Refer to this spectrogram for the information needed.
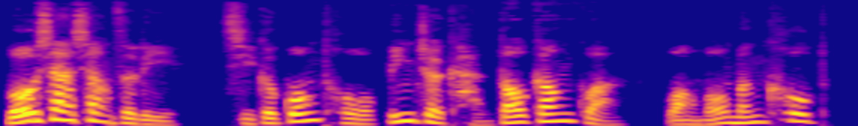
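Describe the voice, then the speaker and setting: A man voicing a brash young factory boss who narrates his own dramatic motion-comic story in a husky voice. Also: fairly high pitch, very animated, a little fast, dry recording, clean studio sound. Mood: dramatic narrating. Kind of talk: dramatic first-person scripted narration.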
